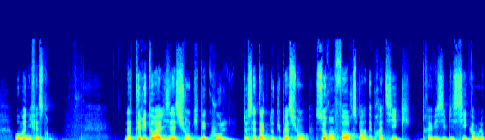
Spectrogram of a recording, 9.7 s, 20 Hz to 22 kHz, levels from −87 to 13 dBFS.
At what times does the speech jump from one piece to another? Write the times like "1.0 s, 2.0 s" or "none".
6.2 s

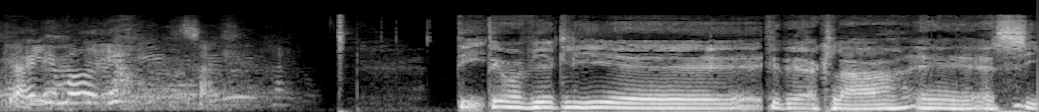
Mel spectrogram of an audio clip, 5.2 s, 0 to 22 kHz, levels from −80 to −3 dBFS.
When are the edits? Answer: 2.4 s, 3.8 s

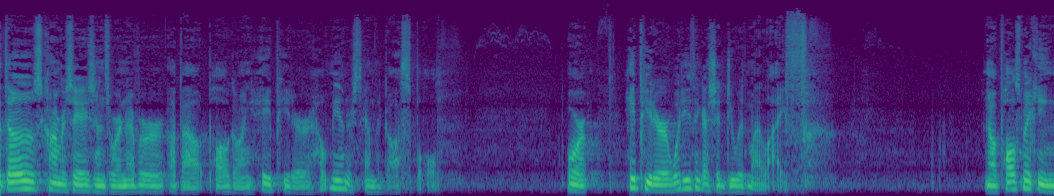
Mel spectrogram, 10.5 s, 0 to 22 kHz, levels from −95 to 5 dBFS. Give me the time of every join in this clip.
none

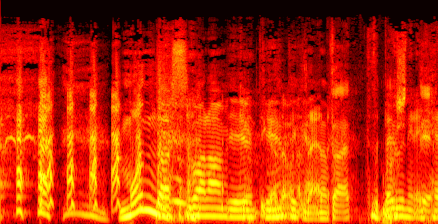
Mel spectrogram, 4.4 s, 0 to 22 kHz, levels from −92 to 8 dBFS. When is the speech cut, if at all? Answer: 2.3 s, 3.3 s

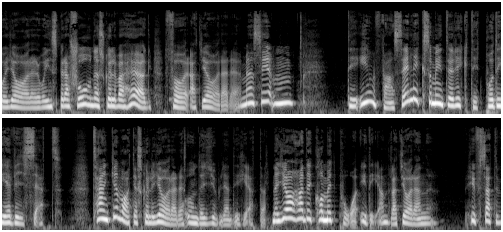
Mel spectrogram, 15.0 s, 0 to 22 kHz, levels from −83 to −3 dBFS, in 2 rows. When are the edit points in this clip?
10.2 s, 11.4 s, 13.3 s

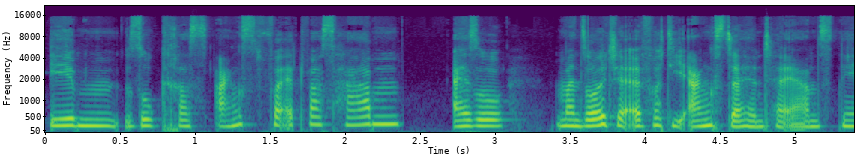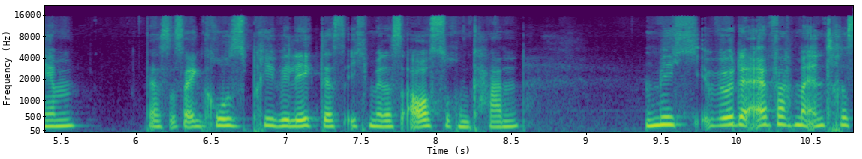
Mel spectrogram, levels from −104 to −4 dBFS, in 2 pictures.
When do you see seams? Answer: 5.9 s

